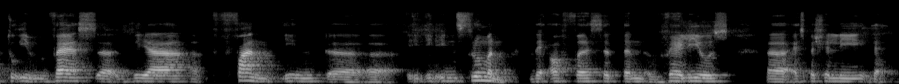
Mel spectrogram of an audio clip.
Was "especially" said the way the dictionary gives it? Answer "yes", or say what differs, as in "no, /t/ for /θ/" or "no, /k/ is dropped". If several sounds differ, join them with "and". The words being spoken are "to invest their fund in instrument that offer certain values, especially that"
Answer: yes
